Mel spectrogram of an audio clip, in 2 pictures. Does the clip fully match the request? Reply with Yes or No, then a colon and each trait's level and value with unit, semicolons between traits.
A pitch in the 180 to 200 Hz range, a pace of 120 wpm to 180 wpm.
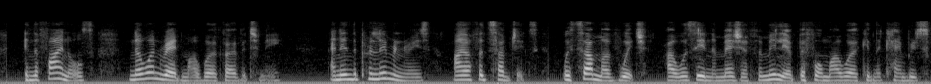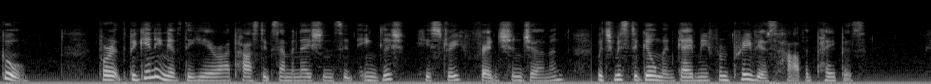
No: medium, 185 Hz; average, 195 wpm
